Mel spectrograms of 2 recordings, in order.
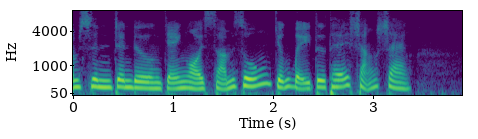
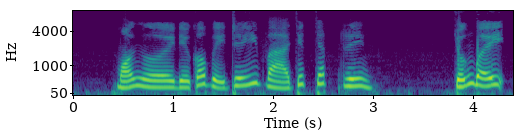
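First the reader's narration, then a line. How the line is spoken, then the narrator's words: Loud, laughing. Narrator (Vietnamese): Cô cười lớn to giọng nói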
